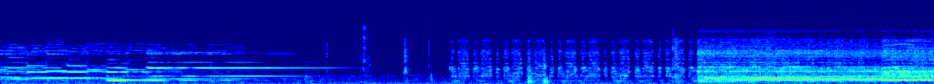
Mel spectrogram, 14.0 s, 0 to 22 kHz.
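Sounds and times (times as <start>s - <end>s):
background music: 0.0s - 5.1s, 10.4s - 14.0s.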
